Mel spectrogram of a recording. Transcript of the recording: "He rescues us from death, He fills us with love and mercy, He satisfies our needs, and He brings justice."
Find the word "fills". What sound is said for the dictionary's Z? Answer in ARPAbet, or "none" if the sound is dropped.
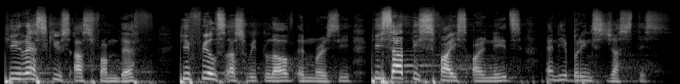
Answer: S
